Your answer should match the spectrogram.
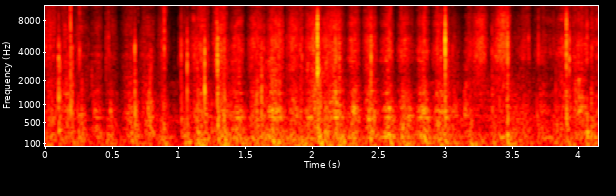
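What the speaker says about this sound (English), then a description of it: "we could take the backer sheet if we wanted and then rub it down more" A backer sheet is rubbed by hand over an IOD transfer laid on a wooden dresser front, giving a soft, quiet, continuous scraping and rubbing with faint irregular strokes and no talking.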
